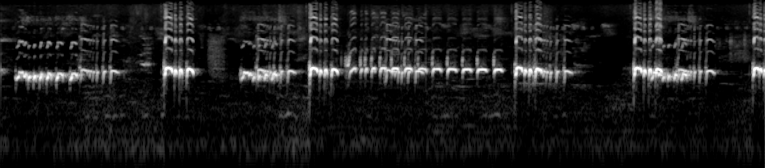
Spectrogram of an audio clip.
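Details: Local zebra dove in vigorous song, played to lure other doves into replying: a long sequence of rolled coo phrases, some slow and stuttering, one a fast even run of a dozen notes, with short silences between.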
